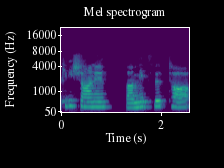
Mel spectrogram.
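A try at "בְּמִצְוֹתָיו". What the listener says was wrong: Not ba, it's b. Wait, it's b'mitzvot tav. You have to get that vav in.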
